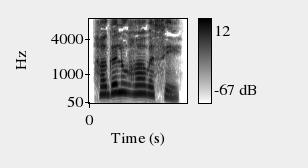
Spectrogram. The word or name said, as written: ಹಗಲುಹಾವಸೆ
